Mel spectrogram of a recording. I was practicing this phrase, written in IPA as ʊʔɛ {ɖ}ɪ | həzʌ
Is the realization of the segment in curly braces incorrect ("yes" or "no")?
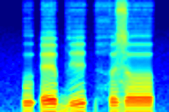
yes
